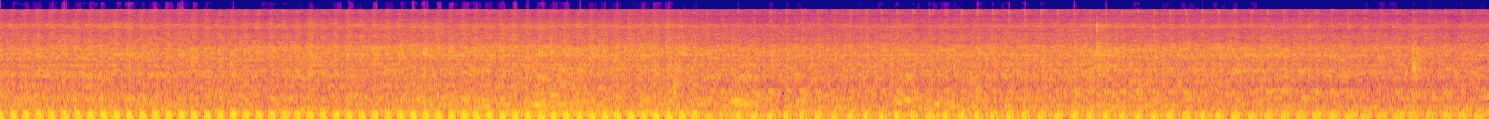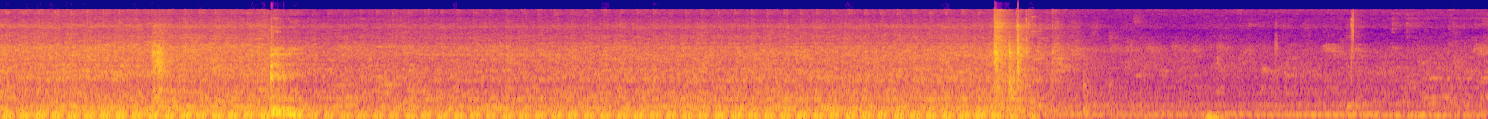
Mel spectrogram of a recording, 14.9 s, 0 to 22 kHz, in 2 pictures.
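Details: Honda Scoopy injection scooter that would not start with 12-blink injector code, after finding and fixing a shorted wire: engine catches and settles into even, regular putter at idle, then shuts off cleanly; running normally.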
